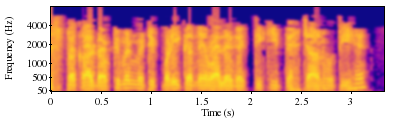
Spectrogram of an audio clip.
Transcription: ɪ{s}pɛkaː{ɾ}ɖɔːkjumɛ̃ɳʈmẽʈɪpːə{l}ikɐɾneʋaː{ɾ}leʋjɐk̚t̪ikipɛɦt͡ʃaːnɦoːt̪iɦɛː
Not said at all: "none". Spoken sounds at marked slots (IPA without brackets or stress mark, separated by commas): s, l, ɽ, none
